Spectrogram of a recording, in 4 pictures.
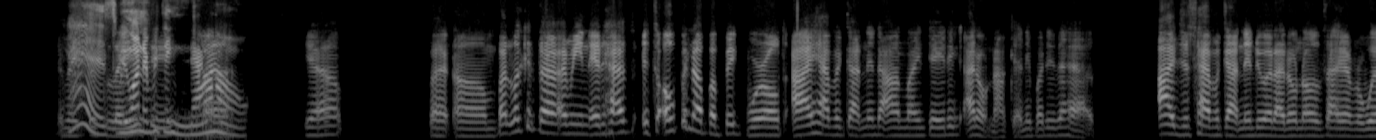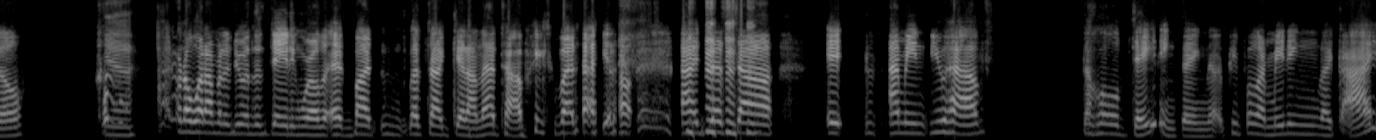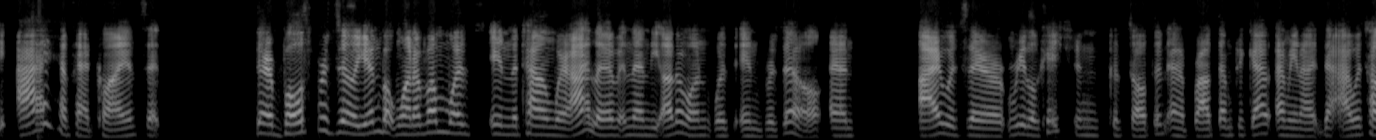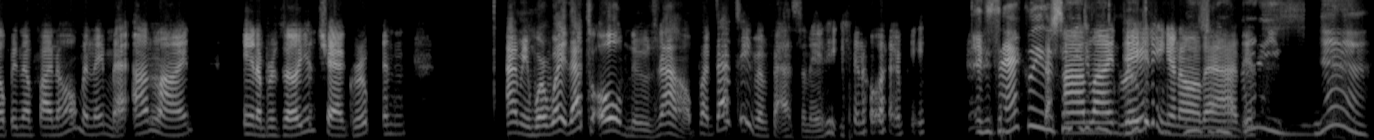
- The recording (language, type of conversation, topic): English, unstructured, How can we find a healthy balance between using technology and living in the moment?
- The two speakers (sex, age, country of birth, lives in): female, 30-34, United States, United States; female, 55-59, United States, United States
- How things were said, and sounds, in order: chuckle; laughing while speaking: "but I you know"; chuckle; laughing while speaking: "you know what I mean"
